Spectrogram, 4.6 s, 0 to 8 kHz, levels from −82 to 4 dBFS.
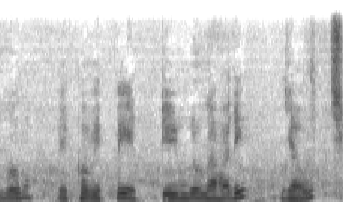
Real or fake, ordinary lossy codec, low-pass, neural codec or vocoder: fake; none; 7.2 kHz; codec, 44.1 kHz, 2.6 kbps, DAC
